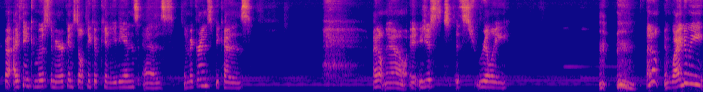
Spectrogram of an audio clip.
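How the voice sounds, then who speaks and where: A woman reading tarot cards on a live stream, musing out loud and trailing off with sighs. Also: medium pitch. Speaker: tarot reader.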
